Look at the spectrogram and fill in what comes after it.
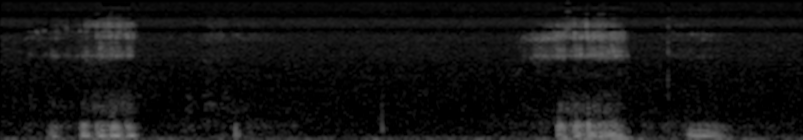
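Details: Dog snoring softly in sleep: low rumbling snorts recurring a few seconds apart in a quiet room.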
